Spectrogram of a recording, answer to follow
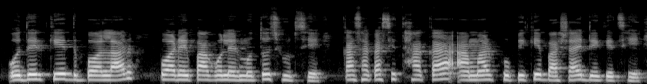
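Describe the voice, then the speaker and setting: A woman narrating a first-person emotional story in a steady, measured reading. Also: mid-range voice.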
